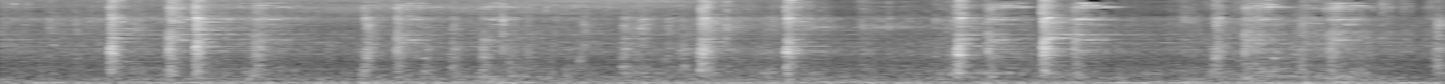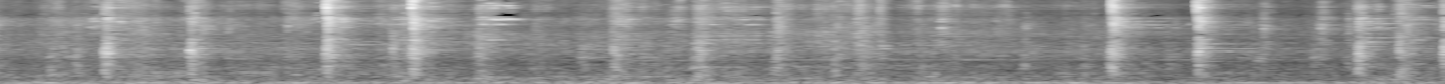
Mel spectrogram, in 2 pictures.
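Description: Freight train cars rolling slowly past: wheels clacking over the rail joints in irregular clicks over a steady low rumble.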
